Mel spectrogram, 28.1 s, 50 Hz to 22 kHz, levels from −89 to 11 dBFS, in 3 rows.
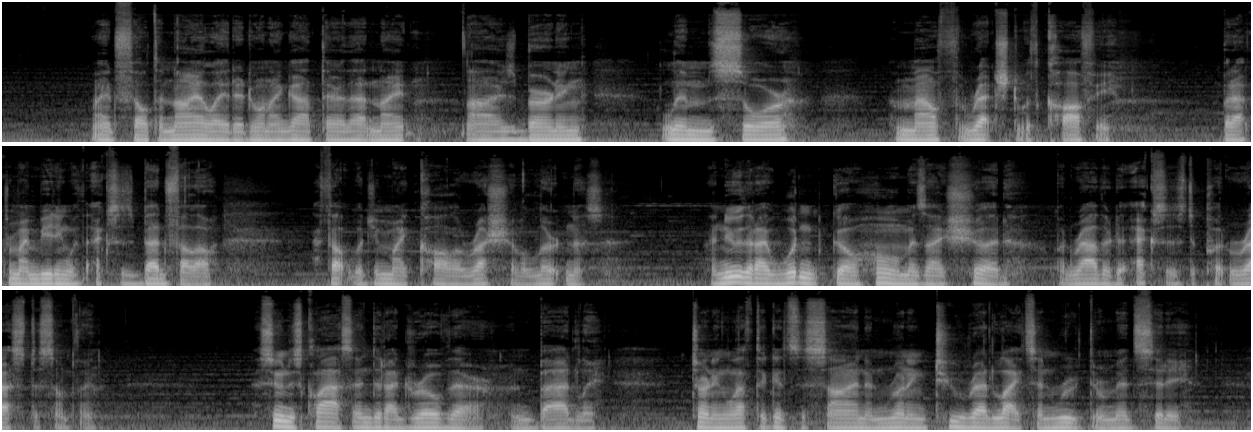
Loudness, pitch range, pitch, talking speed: -25 LUFS, 95-105 Hz, 100 Hz, 170 wpm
